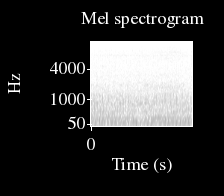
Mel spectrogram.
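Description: A Yakovlev 9P propeller fighter in War Thunder's realistic battles mode gives a steady, close engine drone that holds level throughout the short stretch, with no pauses or shifts in pitch.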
